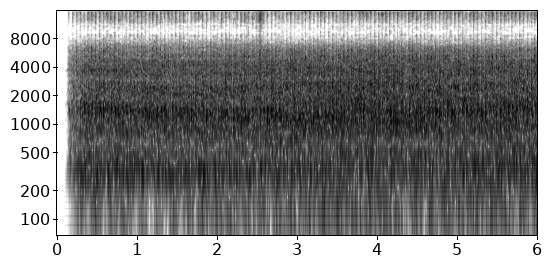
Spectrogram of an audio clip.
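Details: Hino truck diesel engine running with an uneven knock, roughly two or three a second, over the diesel rumble; abnormal engine knocking, cause not identified.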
